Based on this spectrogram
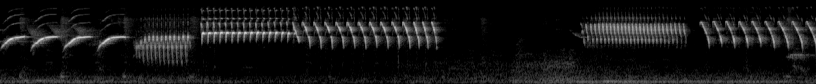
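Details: Spanish Timbrado canary delivering rising whistled notes, then a rapid metallic trill and a slower rattle, a short pause, and a dense buzzing roll followed by fast repeated notes.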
